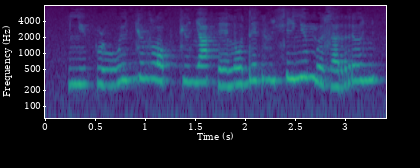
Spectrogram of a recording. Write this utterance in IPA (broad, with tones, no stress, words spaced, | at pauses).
lʲʉ˩k ɭu˩wʉ˥ ɟʉ˥vlˠo˧kcʉ˧ʎ a˧he˩ lo˧ de˥dvi˧çɾi˥ lʲɵ˥mɵ˩zɐ˩ rɵ˥ʎ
